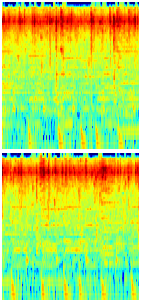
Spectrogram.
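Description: Dense, continuous crackling sizzle of stuffed spiny gourds frying in oil in a large pot, close and fairly loud, with occasional soft clinks and stirring; no one speaks.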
